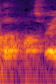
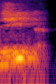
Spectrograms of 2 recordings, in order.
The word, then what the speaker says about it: Jean-François: Mon vrai nom, c'est Jean-François, mais c'est impossible que les Américains prononcent correctement Jean-François ici et pensent que mon nom, c'est Gene, ce qui m'énerve.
